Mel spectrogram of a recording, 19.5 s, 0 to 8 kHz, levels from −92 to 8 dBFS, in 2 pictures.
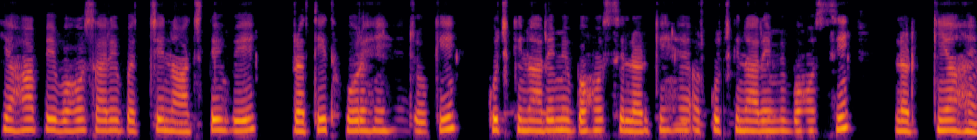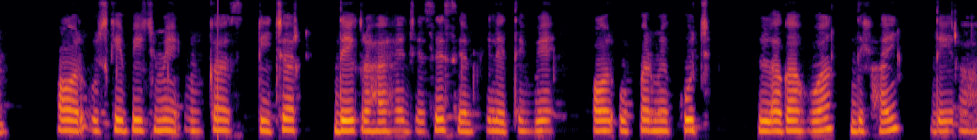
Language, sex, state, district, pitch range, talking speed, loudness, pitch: Hindi, female, Chhattisgarh, Balrampur, 210-225 Hz, 150 wpm, -23 LUFS, 215 Hz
